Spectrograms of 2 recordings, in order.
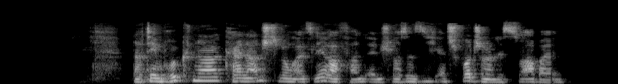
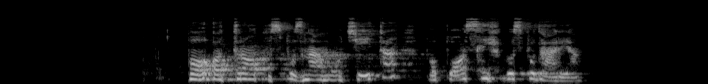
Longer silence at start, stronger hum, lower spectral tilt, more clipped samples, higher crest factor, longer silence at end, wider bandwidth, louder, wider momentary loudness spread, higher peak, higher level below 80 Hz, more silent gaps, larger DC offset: second, 0.9 s vs 1.9 s; neither; about the same, -3.5 dB/octave vs -3 dB/octave; neither; about the same, 20 dB vs 18 dB; second, 0.55 s vs 1.25 s; second, 8.2 kHz vs 9.4 kHz; about the same, -24 LUFS vs -25 LUFS; first, 13 LU vs 9 LU; first, -6 dBFS vs -10 dBFS; first, -60 dBFS vs -72 dBFS; neither; neither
